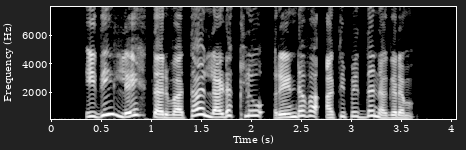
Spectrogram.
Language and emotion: Telugu, neutral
